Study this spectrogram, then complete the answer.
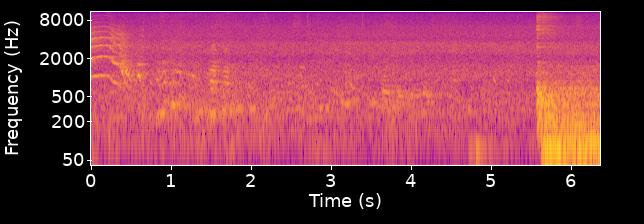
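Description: Young women chat and laugh together in a large echoing hall.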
